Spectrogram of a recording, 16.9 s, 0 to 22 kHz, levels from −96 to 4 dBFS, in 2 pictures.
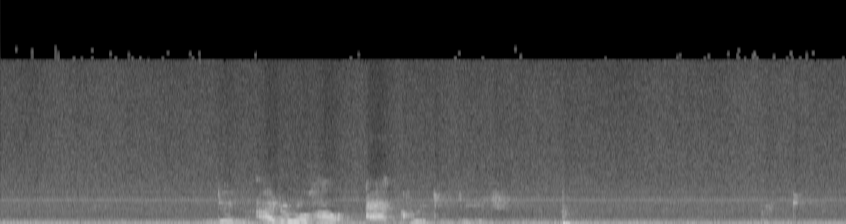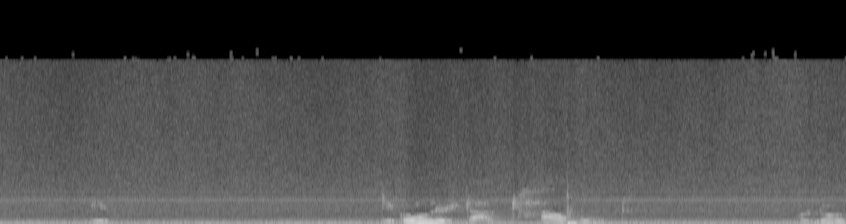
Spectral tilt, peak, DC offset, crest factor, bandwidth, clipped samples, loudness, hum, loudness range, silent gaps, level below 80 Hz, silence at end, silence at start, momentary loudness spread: -6 dB/octave; -10 dBFS; under 0.1%; 20 dB; 17 kHz; under 0.1%; -30 LUFS; 60 Hz at -50 dBFS; 10 LU; none; -48 dBFS; 0 s; 0 s; 14 LU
